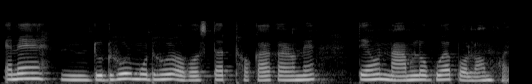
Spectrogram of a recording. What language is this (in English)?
Assamese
